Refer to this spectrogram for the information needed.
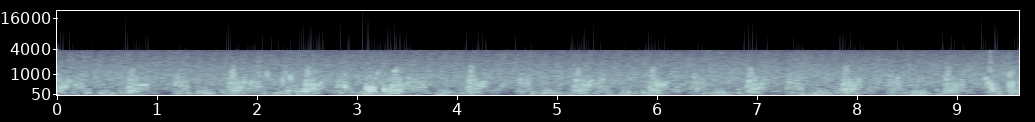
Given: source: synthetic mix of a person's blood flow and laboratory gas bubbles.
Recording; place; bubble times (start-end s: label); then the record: Doppler ultrasound of blood flow; precordium
2.08-2.14 s: bubbles
2.22-2.60 s: bubbles
2.85-2.92 s: bubbles
3.06-3.38 s: bubbles
9.26-9.42 s: bubbles
9.49-9.63 s: bubbles
From the record:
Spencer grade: 2 (many but less than half of the cardiac periods contain bubble signals, singularly or in groups); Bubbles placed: anywhere in the cardiac cycle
